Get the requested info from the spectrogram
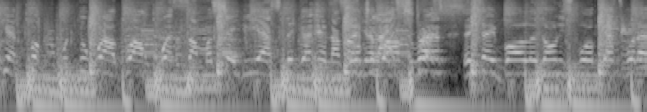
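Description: Hip hop track: a rapped vocal over a beat with a heavy bass line.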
